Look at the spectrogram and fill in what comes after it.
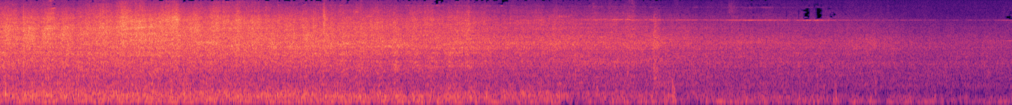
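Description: CSX freight train cars rolling past close by: a steady rumble and clatter of steel wheels on the rails. It fades from about halfway through as the train draws away.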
